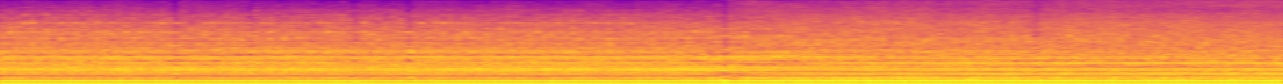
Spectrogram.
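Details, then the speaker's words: Small petrol engine on a pressure washer, after carburetor cleaning for suspected fuel starvation, holds steady even speed under load, no surging or hunting; normal running under load. "That's making a treat now, Aaron."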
